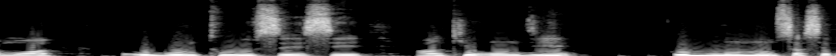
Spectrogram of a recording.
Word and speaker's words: Ubuntu: Ubuntu, c'est en Kirundi, Ubuntu, ça se prononce Ubuntu, c'est la générosité, c'est les partages.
